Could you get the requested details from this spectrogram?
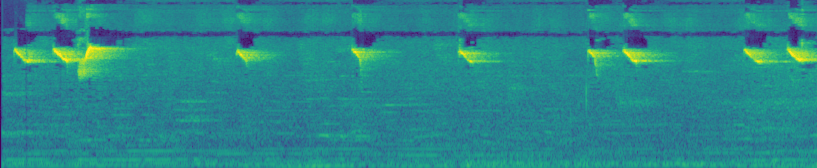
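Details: Double-collared seedeater song in the style called cortado: short whistled notes with sharp downward sweeps, given in clusters of two or three every one to two seconds, over a low steady background hum.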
